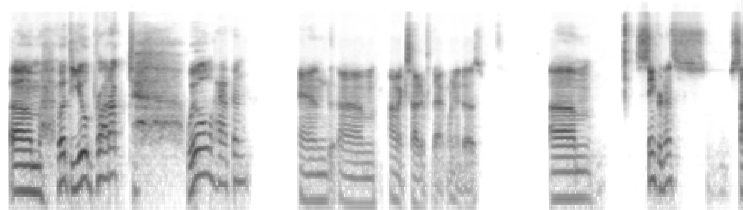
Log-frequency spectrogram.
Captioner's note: sighs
